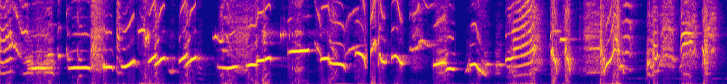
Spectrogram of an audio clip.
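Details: Caged white-rumped shama in ngeplong style, for provoking other shamas: a fast run of rising whistled notes and stuttering chirps, then a chattering burst of rapid high notes.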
